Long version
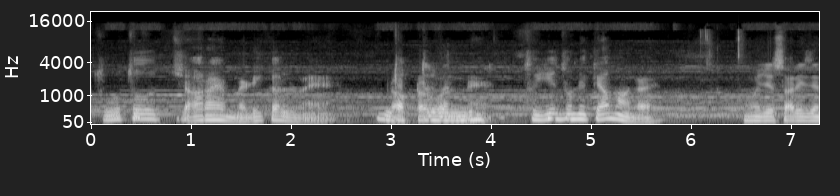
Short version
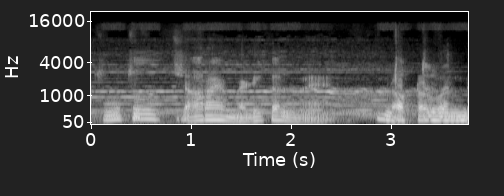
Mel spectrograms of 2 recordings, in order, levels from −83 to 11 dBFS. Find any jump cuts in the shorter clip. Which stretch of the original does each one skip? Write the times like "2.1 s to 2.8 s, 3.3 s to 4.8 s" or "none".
none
